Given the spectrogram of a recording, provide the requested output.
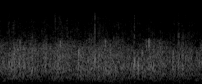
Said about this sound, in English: Come on, give a clap offering of praise to the Lord.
